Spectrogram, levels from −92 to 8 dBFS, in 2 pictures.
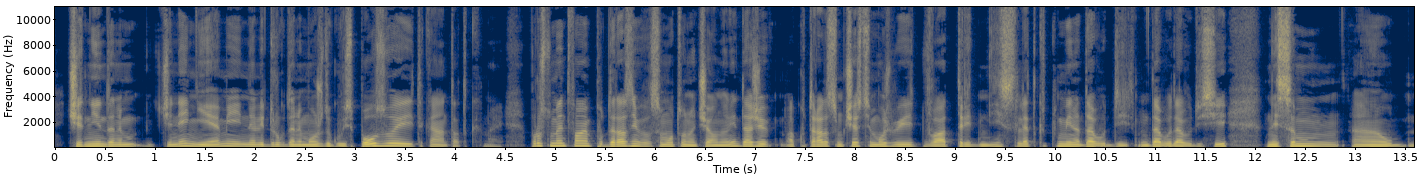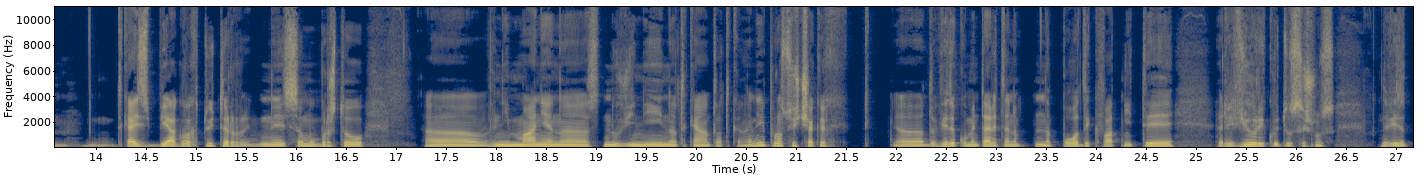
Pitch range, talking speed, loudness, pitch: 120-150 Hz, 165 wpm, -17 LUFS, 130 Hz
